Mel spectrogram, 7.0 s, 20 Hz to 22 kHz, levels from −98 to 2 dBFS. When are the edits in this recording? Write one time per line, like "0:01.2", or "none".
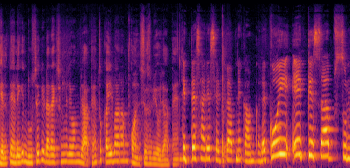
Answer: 0:03.6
